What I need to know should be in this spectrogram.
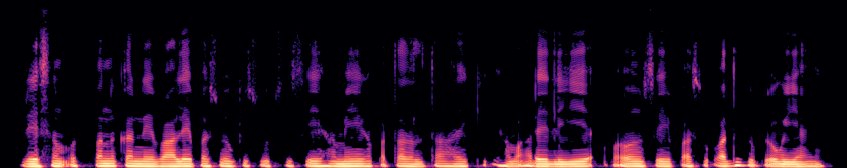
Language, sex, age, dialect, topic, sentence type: Hindi, male, 25-30, Awadhi Bundeli, agriculture, statement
